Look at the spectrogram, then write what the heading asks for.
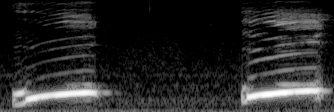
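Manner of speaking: high delighted squeal; excited squeal. Real, not acted. Reacting with a squeal to the show.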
